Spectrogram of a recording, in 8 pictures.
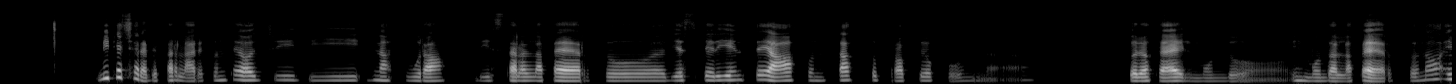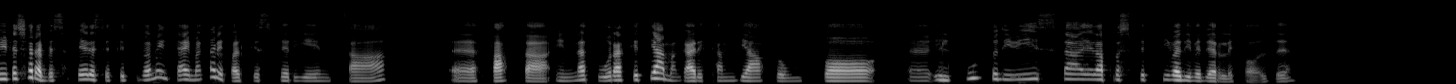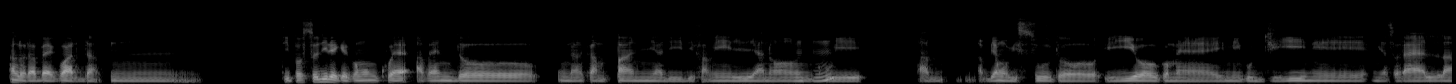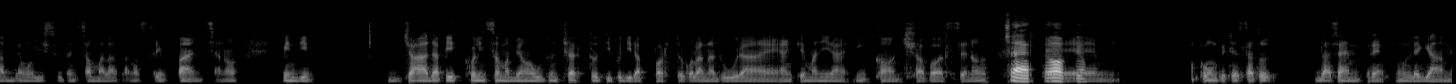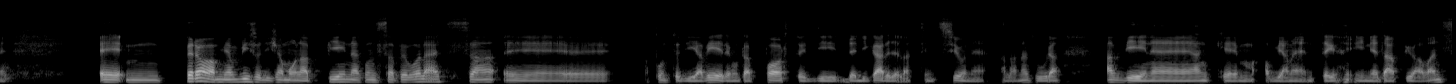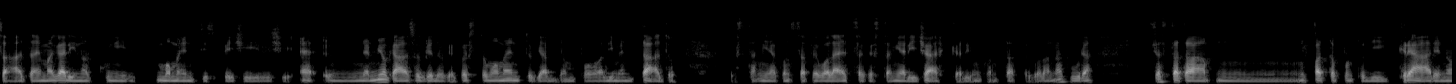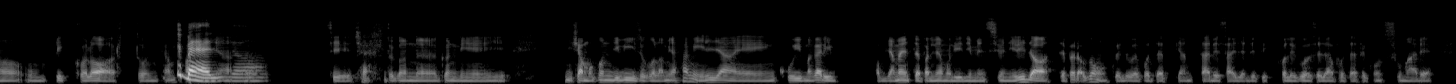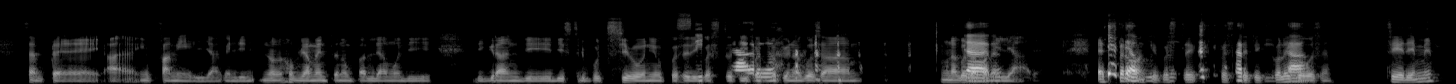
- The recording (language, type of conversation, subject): Italian, podcast, Qual è un'esperienza nella natura che ti ha fatto cambiare prospettiva?
- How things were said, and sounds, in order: tapping; "proprio" said as "propio"; lip smack; laughing while speaking: "i"; laughing while speaking: "certo"; other background noise; laughing while speaking: "ovviamente"; "proprio" said as "propio"; chuckle; tongue click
